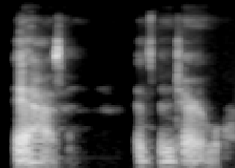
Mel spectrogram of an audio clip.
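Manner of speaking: quiet, honest admission after the joke; sincere. Real, not acted. Admitting to viewers how life really was, softly sincere.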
